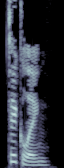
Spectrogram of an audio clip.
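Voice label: "tickling", British English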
